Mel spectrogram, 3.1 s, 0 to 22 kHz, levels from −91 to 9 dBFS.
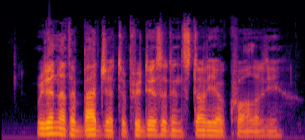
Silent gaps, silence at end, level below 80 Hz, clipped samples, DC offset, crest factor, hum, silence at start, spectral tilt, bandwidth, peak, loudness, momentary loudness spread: none; 0.25 s; -52 dBFS; under 0.1%; under 0.1%; 18 dB; none; 0.4 s; -4 dB/octave; 14.5 kHz; 0 dBFS; -18 LUFS; 9 LU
